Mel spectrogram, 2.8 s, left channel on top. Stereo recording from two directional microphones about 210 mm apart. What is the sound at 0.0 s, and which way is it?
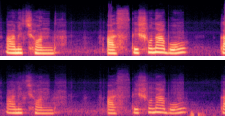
Speech, 45° left (ahead or behind).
